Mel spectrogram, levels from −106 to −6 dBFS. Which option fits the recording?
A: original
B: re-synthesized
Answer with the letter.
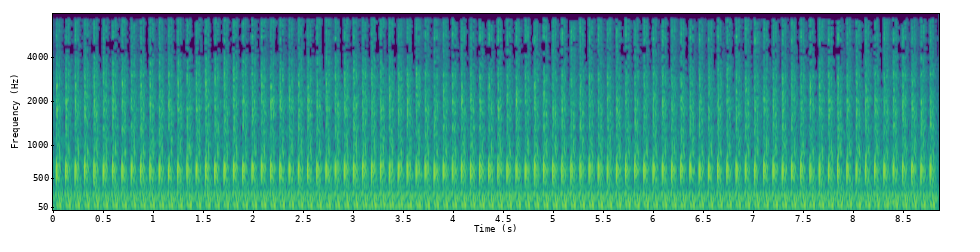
A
